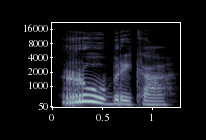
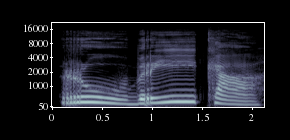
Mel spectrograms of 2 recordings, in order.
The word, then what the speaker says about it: rubrica: The correct pronunciation is rubric. Now the stress falls on the second syllable rubric and the reason goes back to its Latin roots. Of course, this word comes from rubricam, which referred to a type of red clay that medieval scribes used to color headings, initial letters, and lists in manuscripts. But many Italians pronounce it as rubrica, putting the accent on that first syllable, rubric.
